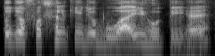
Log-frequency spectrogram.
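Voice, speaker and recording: High-voiced North Indian man teaching English. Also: expressive, unhurried, a little mellow, no echo, clean studio sound. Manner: explains by asking and answering his own questions; mixes English terms into explanation. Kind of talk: exam-prep English lesson.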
